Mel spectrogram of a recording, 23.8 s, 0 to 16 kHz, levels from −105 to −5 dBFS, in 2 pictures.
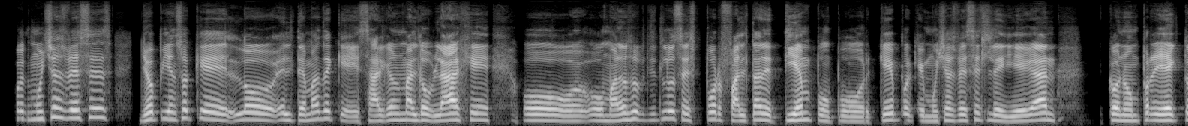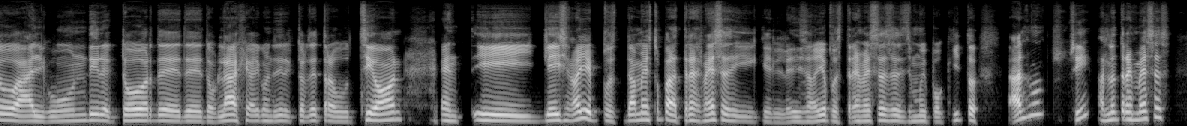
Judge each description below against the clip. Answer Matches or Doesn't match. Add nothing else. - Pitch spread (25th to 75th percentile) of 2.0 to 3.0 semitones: Doesn't match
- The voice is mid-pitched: Matches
